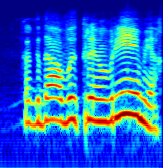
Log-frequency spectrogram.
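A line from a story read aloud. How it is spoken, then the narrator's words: Short laugh. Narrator (Russian): хохотнул я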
